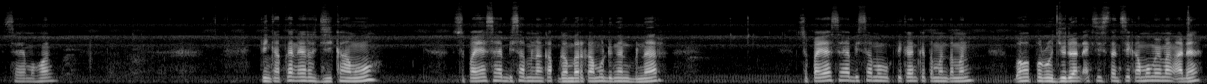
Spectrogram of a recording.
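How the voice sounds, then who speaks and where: A man's voice: on the high side, steady tone, brisk, long pauses. Man hunting ghosts outdoors at night. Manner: hushed and tense, muttering prayers and pleading. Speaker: paranormal investigation host. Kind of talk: live ghost-hunting commentary. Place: outdoors at night among trees.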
